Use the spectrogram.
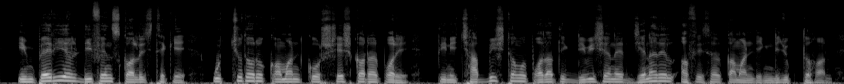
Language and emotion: Bengali, neutral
